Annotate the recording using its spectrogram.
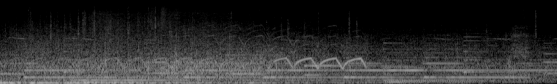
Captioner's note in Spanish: Suenan las sirenas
